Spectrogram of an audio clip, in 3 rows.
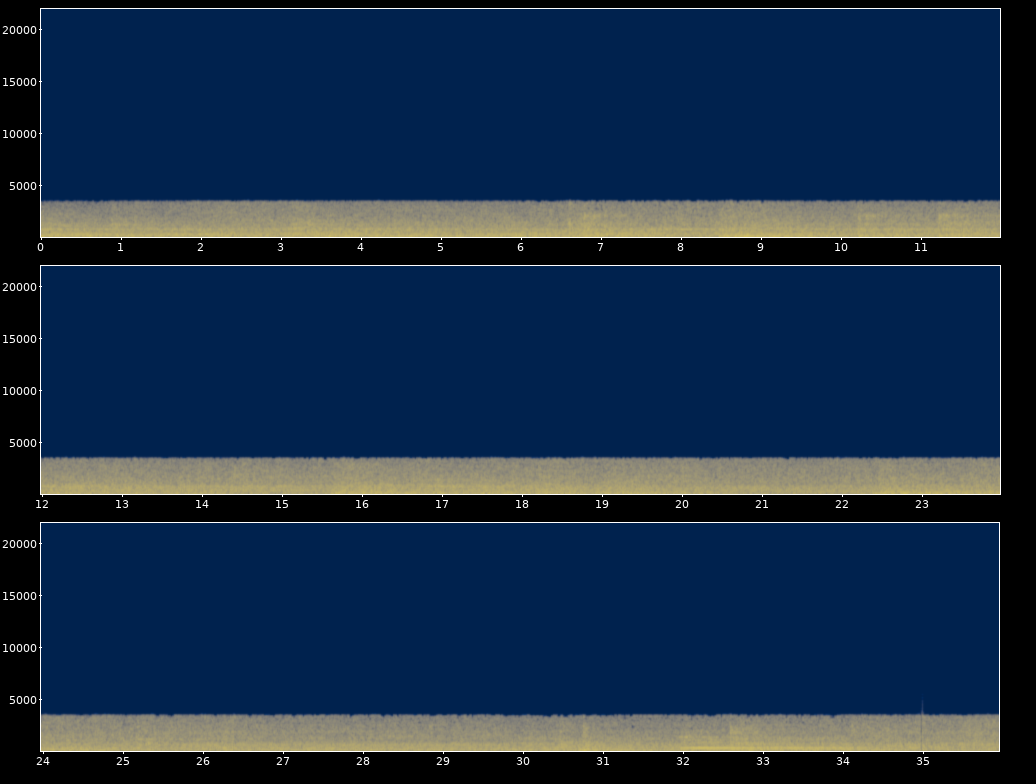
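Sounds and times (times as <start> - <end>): hydraulic baler humming: 0.0 - 35.9.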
